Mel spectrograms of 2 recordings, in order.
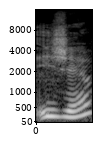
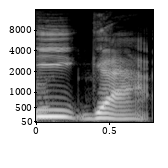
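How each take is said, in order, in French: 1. On dit les noms des lettres à la française. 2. Il est prononcé avec des sons à la vietnamienne.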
